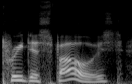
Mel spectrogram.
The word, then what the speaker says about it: predisposed: That's a good academic word to use, but you're not getting the word stress in that word. Predisposed, and make that stress syllable clearer, louder, longer, and higher pitched.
